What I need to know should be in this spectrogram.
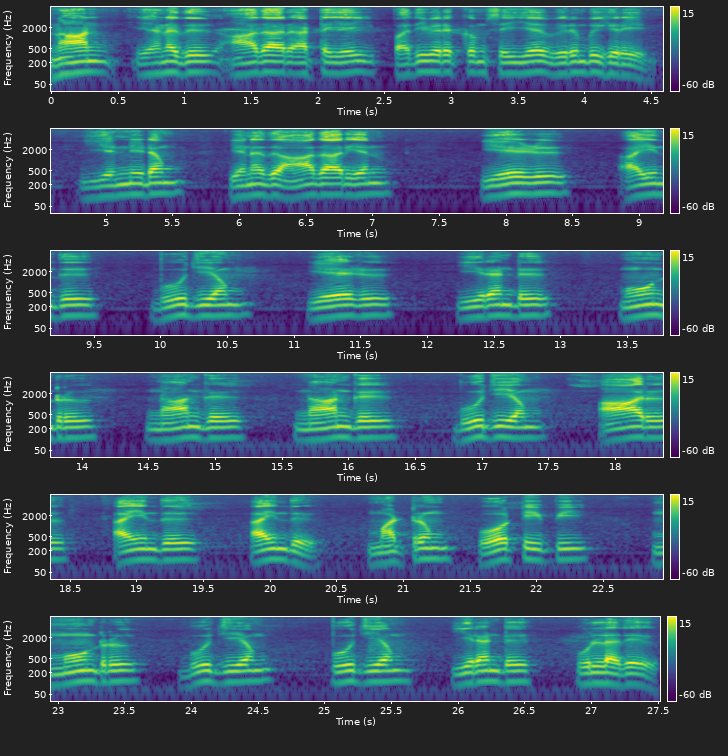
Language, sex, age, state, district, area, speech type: Tamil, male, 60+, Tamil Nadu, Ariyalur, rural, read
